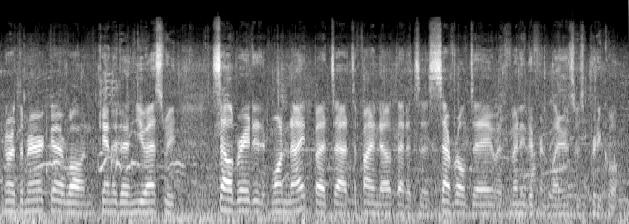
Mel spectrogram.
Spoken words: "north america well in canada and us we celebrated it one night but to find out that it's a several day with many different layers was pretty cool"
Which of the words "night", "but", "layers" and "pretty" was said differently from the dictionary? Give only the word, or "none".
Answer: none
